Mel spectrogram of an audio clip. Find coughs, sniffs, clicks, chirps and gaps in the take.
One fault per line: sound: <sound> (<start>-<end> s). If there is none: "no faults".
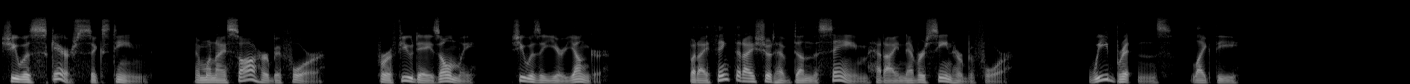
no faults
